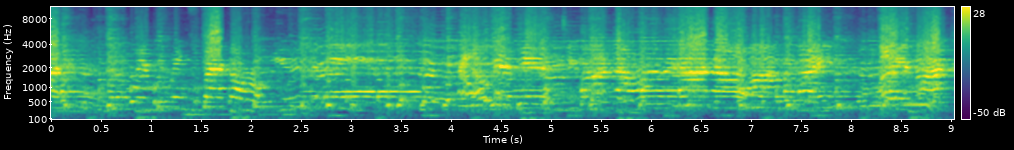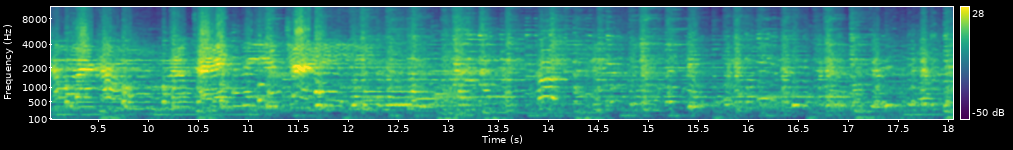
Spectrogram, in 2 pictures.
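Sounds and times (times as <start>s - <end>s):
acoustic guitar: 0.0s - 18.0s
banjo: 0.0s - 18.0s
fiddle: 0.0s - 18.0s
mandolin: 0.0s - 18.0s
upright bass: 0.0s - 18.0s.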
